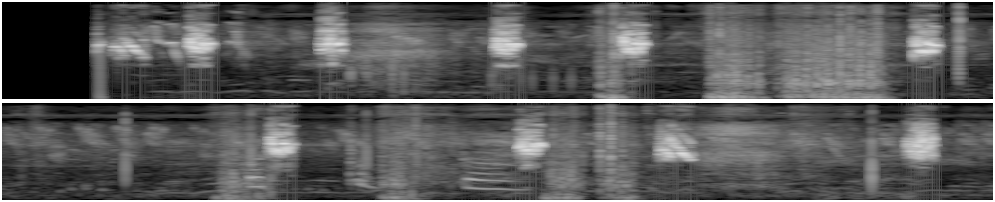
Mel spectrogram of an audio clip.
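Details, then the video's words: Pet parrot vocalizing in short bursts of sharp, high chirps and squawks, mixed with brief harsher noisy calls and a faint low steady hum in the background. "Mitthu Ki Pyari Awaz ❤️ | Talking Bird Compilation"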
